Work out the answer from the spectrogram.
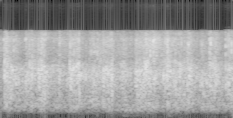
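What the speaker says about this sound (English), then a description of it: "so big round of applause for these guys for putting all the work into it." Audience applause at a solar association's general meeting, a brisk burst of many hands clapping together, loud and close with no speech over it.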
